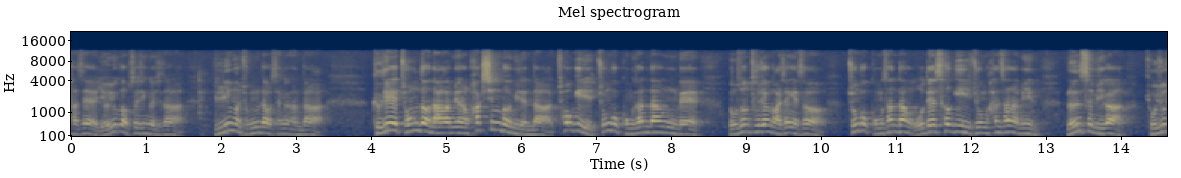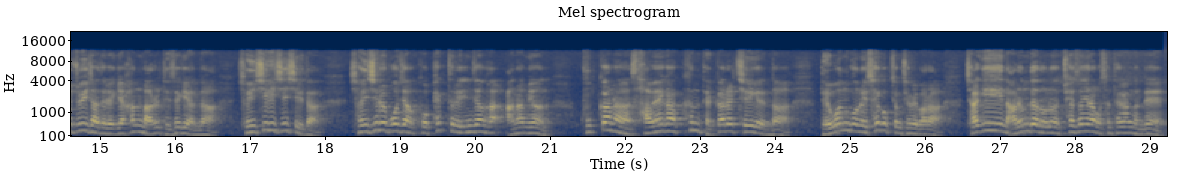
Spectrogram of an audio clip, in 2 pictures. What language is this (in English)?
Korean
